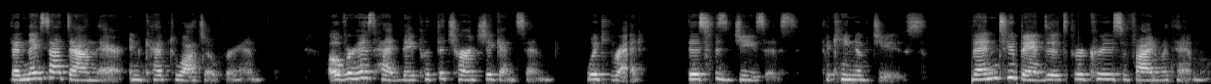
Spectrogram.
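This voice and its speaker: A woman's voice: mid-range voice, fairly bright tone, rough recording. A woman reading scripture as the narrator of a readers theater piece. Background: faint guitar music.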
